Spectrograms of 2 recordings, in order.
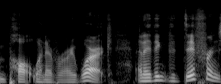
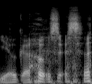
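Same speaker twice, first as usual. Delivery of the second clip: mock stoned voice, lower pitch; 4 semitones lower than usual. Imagining him high while watching dailies: imitating a stoned filmmaker. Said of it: "I can see him fucking lighting up a doobie".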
